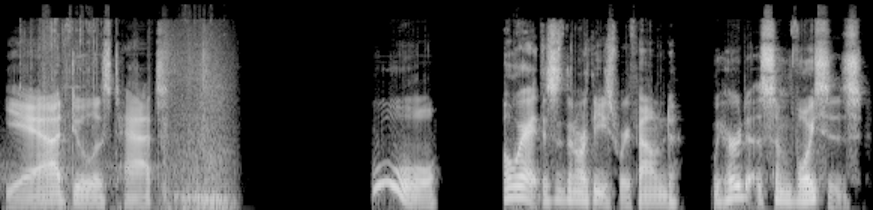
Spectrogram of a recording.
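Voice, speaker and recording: A man's voice: on the low side, huge pitch swings, slow, pauses often, a bit bright, no echo. A man doing a let's play, reading fantasy game story text aloud and adding casual commentary. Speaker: let's player.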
